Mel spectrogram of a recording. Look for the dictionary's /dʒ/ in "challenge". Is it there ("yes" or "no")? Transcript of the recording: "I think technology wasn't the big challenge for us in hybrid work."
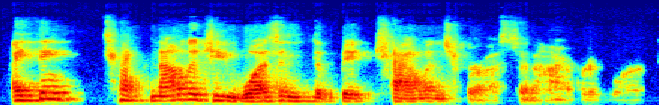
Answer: no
